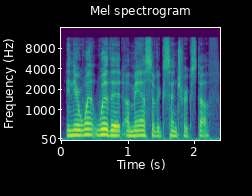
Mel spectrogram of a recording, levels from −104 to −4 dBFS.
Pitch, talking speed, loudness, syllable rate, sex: 155 Hz, 275 wpm, -16 LUFS, 6.0 syllables/s, male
